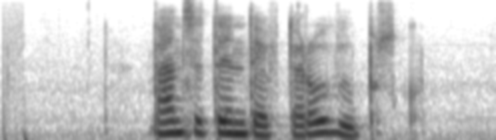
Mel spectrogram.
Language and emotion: Russian, neutral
